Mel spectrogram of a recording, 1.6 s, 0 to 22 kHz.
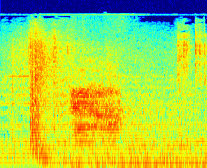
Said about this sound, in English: Oof. She slammed the box on his legs. Yeah, the box of paper. And, yeah. 500, sheets of heavy GSM paper is a heavy thing. Isn't it?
